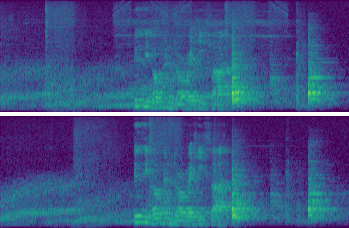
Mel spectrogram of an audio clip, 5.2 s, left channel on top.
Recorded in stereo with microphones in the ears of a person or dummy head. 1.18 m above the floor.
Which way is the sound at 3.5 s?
20° left (ahead or behind).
